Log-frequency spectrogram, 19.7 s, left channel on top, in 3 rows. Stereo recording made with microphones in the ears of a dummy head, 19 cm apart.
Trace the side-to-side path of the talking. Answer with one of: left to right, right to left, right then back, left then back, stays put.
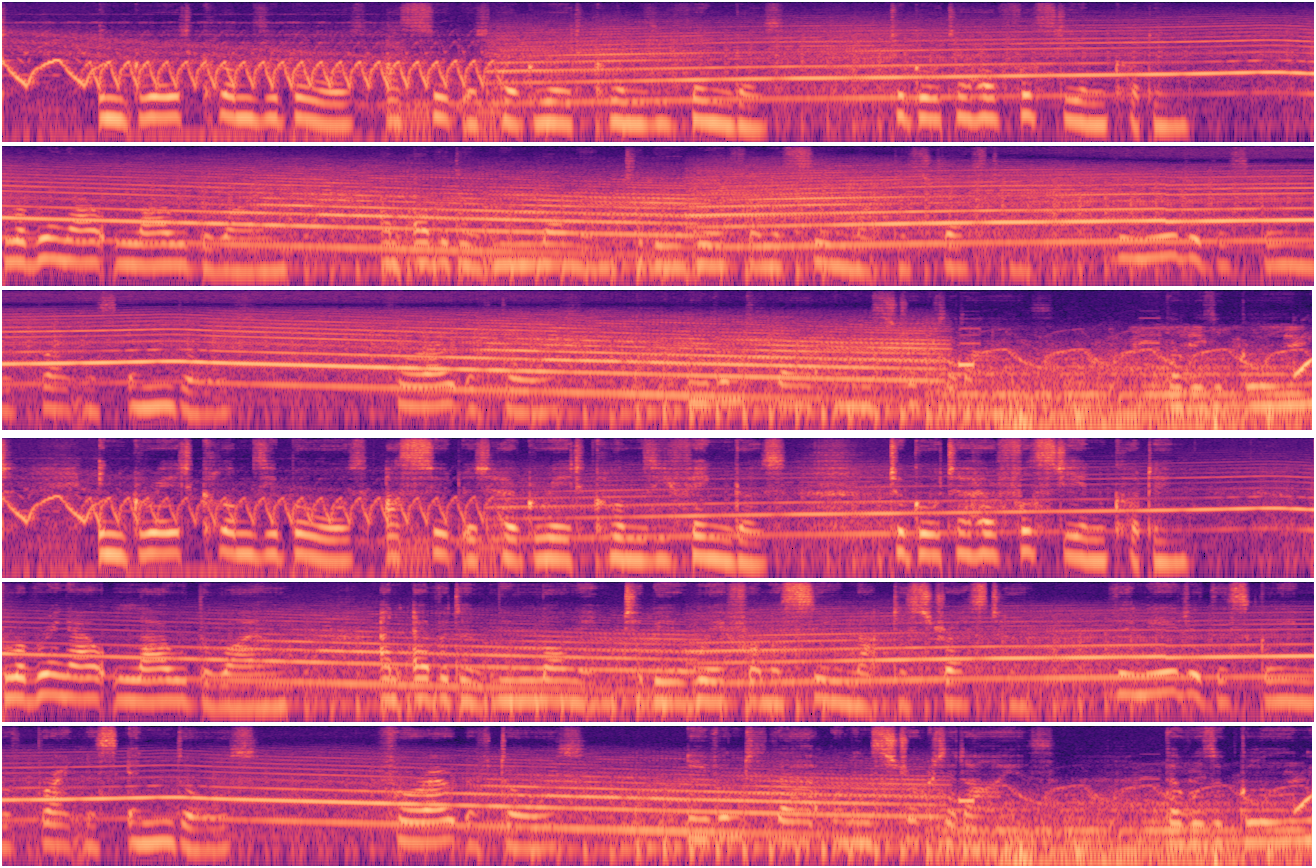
stays put.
